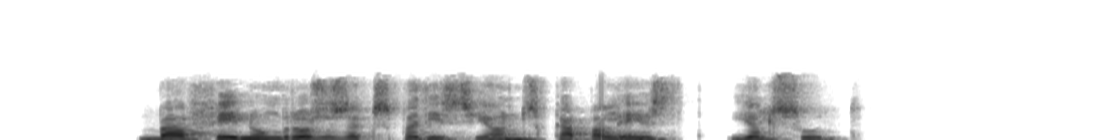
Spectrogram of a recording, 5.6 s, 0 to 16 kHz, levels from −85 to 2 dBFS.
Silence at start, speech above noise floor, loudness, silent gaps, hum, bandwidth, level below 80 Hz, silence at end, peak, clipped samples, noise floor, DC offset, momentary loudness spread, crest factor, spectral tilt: 0.7 s; over 71 dB; -19 LUFS; none; none; 7.8 kHz; -60 dBFS; 1.4 s; -2 dBFS; under 0.1%; under -90 dBFS; under 0.1%; 10 LU; 20 dB; -5 dB/octave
